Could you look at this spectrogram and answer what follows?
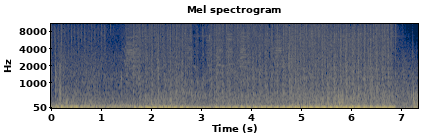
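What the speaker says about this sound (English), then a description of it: "Ryan, why are you peppering him with machine gun fires?" Machine guns in the War Thunder video game fire in rapid, sustained bursts that rattle on for several seconds, loud and close, with brief pauses between strings of shots.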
